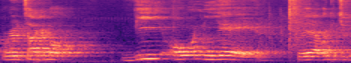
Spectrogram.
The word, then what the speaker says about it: Viognier: That's how you say it. Viognier. Yeah, look at how it's spelled.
